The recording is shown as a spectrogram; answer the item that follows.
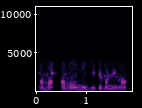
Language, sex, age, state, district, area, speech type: Tamil, female, 18-30, Tamil Nadu, Nagapattinam, urban, conversation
